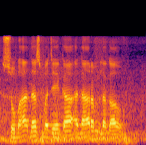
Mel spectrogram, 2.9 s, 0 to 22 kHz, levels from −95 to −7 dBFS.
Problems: constant background noise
